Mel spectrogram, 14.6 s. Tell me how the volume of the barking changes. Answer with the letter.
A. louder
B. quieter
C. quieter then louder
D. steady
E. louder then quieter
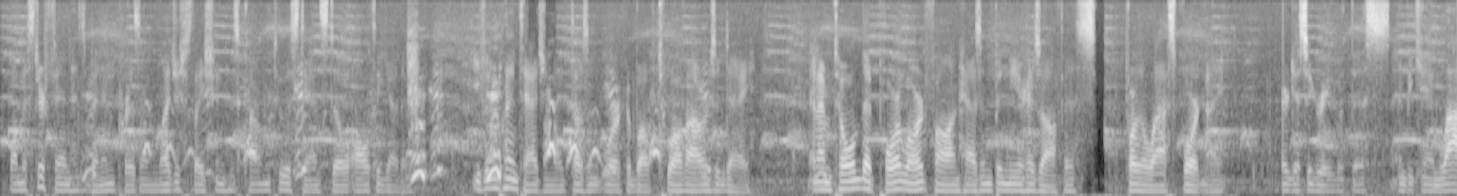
E.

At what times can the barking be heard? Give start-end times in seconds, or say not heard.
0.8-8.4.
